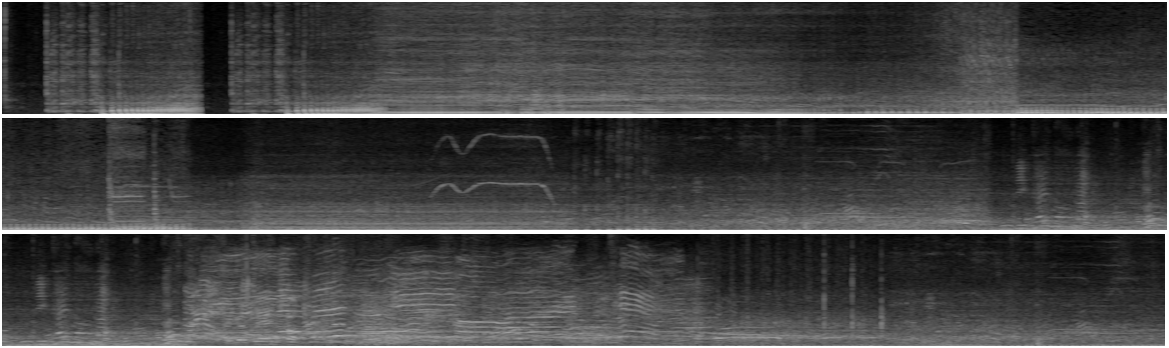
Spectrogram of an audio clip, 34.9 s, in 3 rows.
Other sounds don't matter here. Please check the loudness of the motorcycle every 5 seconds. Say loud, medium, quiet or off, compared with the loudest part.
loud, loud, loud, medium, quiet, quiet, quiet.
